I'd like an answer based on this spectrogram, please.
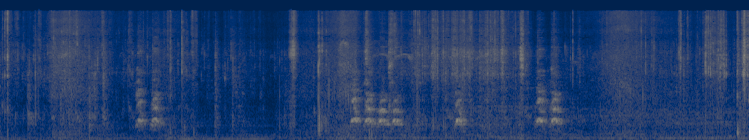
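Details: Jindo pair Geumdong and his daughter Janggeum, rural village dogs in Gochang, Korea, wait at the door for snacks; brief nasal whining bursts come in short clusters between background rustling and clatter.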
